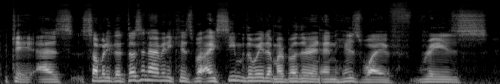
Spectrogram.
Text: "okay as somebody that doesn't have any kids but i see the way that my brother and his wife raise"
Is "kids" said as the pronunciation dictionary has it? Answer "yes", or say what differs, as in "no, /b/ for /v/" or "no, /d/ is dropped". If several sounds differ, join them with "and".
yes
